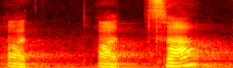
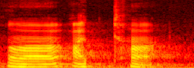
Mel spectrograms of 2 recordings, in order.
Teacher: when we have atza, the voice onset time will be longer than atta, or even with Russian style pronunciation atta, when without any aspiration, it will be much shorter.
